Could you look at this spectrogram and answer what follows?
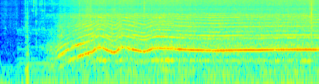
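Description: Electric stand mixer starting up: after a click, its motor whine rises steeply in pitch as it comes up to speed, wavers up and down, then settles into a steady high whine.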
